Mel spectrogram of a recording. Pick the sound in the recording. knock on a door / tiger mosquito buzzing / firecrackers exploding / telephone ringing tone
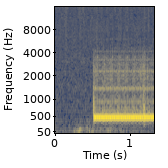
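telephone ringing tone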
